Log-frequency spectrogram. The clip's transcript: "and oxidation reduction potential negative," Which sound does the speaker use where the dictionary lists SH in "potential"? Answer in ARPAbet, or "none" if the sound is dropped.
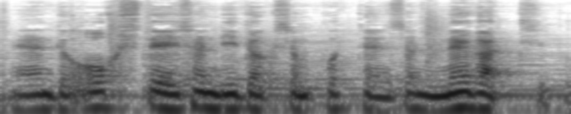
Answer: S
